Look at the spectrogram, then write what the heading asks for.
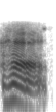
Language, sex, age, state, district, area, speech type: Bengali, male, 18-30, West Bengal, Howrah, urban, conversation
